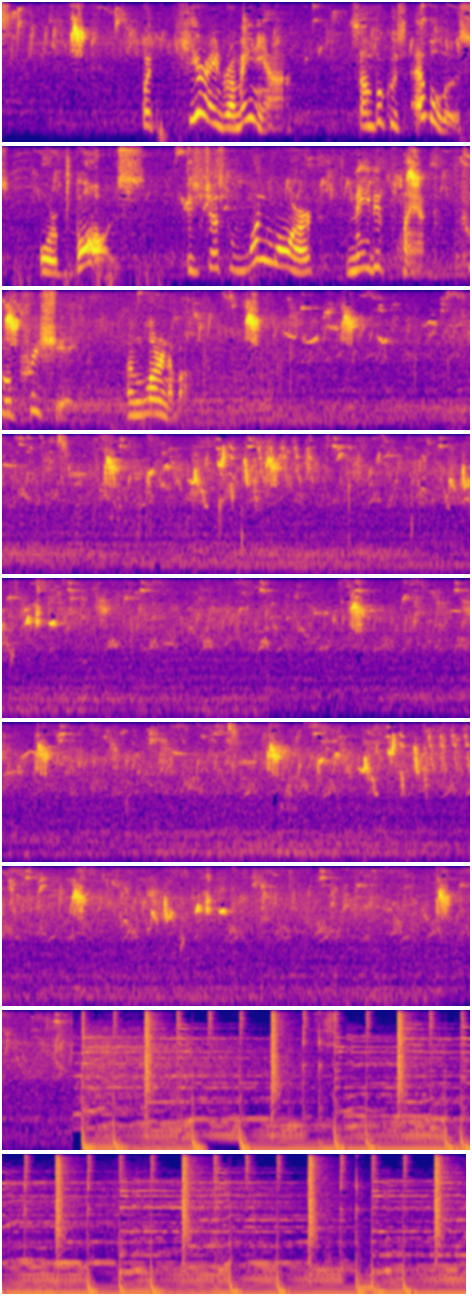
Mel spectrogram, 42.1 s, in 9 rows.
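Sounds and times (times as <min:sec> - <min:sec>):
small birds chirping: 0:00.0 - 0:33.6.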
